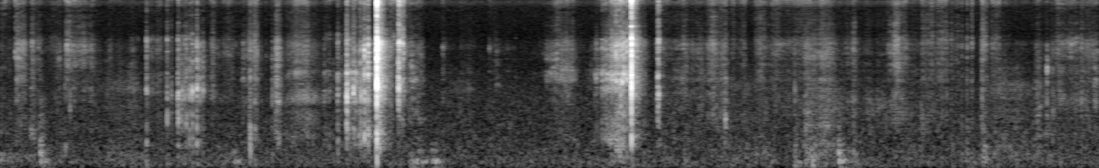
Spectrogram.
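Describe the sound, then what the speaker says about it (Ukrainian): Quiet snipping of scissors through paper, a few distinct cuts spaced out among soft rustling and handling noises. "По всіх лініях згину розрізаємо ножицями."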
